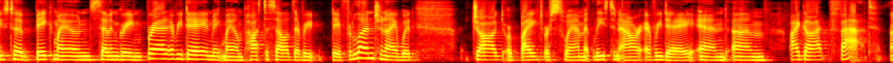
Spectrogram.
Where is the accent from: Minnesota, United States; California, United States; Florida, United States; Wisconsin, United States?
California, United States; Berkeley; also born or lived in New York City; I'm from Berkeley, California, so of course I was a vegetarian. And then from there I moved to New York City, other capital of vegetarianism.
